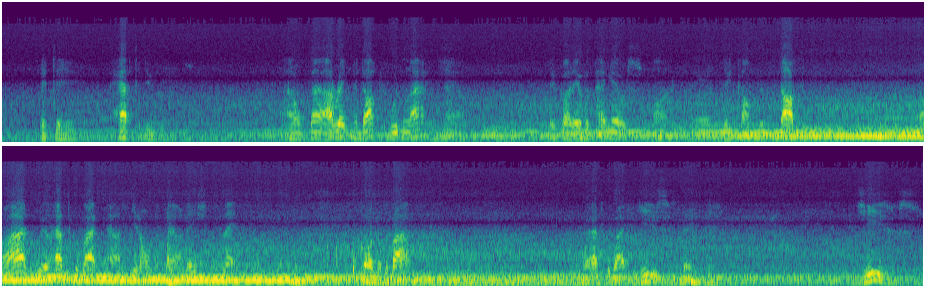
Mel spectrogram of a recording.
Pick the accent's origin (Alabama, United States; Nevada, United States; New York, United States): Alabama, United States; Stockton; born there; I was born in Stockton. In an old field right up there, just to the right of the highway above Stockton. 1903.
